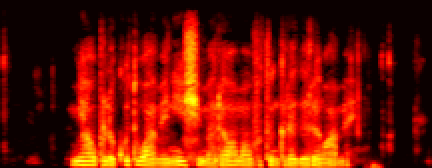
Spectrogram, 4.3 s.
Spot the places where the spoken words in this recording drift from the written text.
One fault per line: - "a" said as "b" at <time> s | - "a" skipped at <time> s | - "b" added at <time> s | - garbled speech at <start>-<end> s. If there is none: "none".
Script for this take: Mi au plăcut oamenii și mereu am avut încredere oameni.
none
